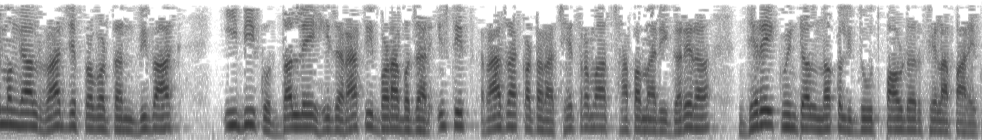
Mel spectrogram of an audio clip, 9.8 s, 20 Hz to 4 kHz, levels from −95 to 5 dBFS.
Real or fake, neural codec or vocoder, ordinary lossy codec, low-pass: real; none; none; 3.6 kHz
